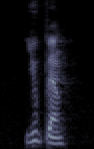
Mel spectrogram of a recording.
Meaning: kike, yid
- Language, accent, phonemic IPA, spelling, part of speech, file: French, France, /ju.pɛ̃/, youpin, noun, LL-Q150 (fra)-youpin.wav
